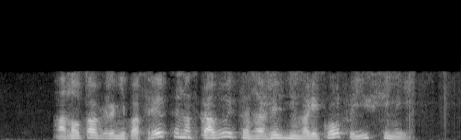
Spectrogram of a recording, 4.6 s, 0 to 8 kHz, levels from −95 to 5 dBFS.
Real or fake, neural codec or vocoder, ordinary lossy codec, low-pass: fake; codec, 16 kHz in and 24 kHz out, 1.1 kbps, FireRedTTS-2 codec; AAC, 16 kbps; 7.2 kHz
